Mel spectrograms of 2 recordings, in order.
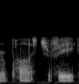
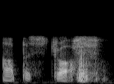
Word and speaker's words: apostrophe: said that it should be pronounced as the French pronounce it, which is apostrophe, and three syllables rather than four, with the emphasis on the final syllable.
